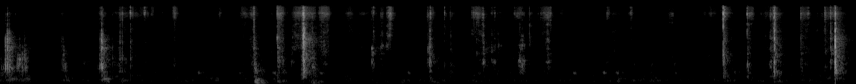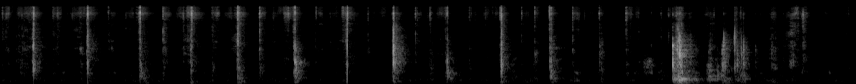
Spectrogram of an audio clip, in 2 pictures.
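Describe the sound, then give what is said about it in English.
Stiff playing cards being shuffled: dry, crisp flicking and clicking snaps in dense bursts, with a brief lull partway through, then a steady run of rapid riffling clicks. “Wow, these cards are stiff all of a sudden.”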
